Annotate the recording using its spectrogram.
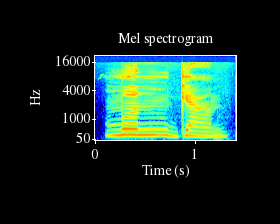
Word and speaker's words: Jormungand: So one more of Loki's children was this thing called um Jor Jormungand. Jormungand. I don't know how to say it. It's like see, it's it's like J O R M U N G A N D.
